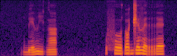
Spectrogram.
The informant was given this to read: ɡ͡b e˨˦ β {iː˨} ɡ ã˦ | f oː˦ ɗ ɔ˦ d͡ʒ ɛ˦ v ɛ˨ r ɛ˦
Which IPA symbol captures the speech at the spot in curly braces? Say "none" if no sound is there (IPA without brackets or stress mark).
iː˨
